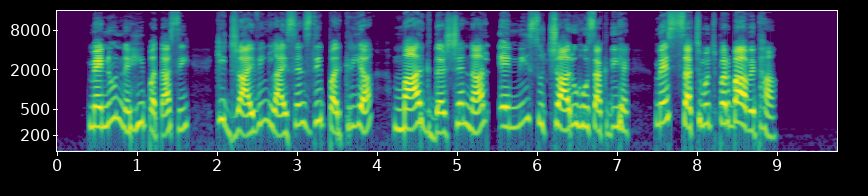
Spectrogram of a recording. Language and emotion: Punjabi, surprised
